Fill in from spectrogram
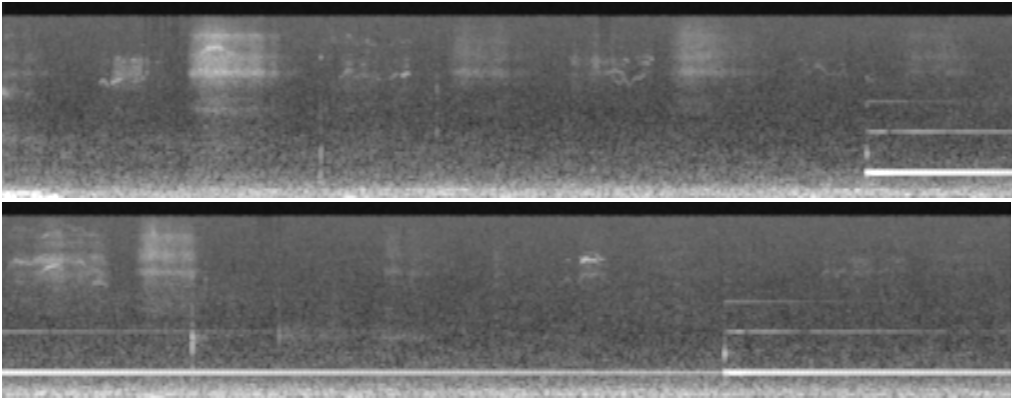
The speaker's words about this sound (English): I will now ring the gong three times. Please even listen to the sound of the gong. What is sound? And after the third ringing, you may open your eyes.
